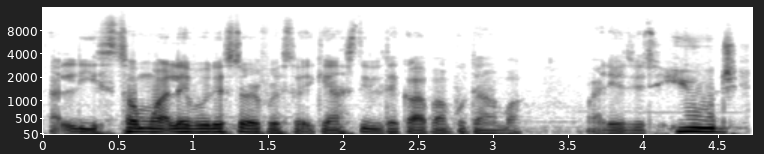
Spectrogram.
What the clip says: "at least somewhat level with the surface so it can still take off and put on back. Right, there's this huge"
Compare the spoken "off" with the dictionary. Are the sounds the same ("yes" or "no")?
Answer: no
